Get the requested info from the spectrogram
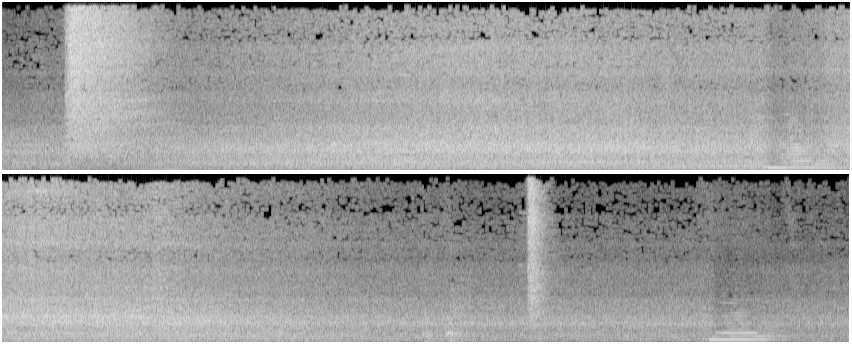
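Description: Diesel railcar pulling out and running past close by, its engine and wheels a steady rumbling noise that swells towards the middle, with a short horn blast about eight seconds in and another near the end. A brief hiss of air comes about a second in.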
